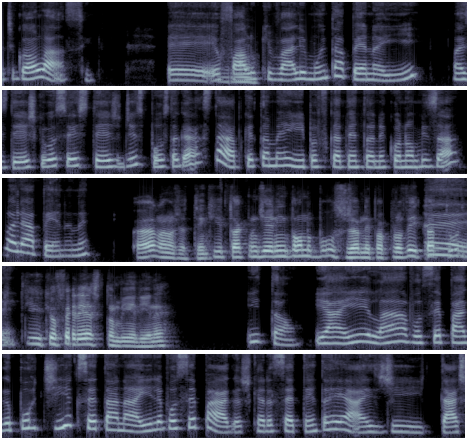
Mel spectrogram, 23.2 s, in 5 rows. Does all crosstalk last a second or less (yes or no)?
yes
